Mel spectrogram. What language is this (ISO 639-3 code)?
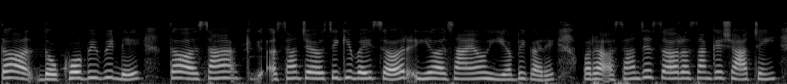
snd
